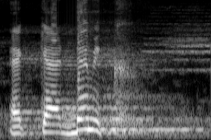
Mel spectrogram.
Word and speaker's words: academic: Academic, academic, academic, day 2, mic 1. Second syllable from the end, చివరి నుంచి రెండోది ఏంది?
